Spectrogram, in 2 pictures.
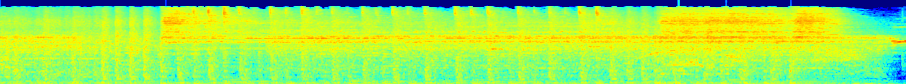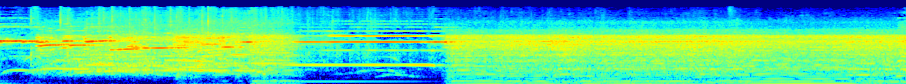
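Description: Hardcore punk band playing live, with fast, loud drum kit and distorted guitar, stops abruptly about eight seconds in. Crowd voices follow, then a few seconds of steady amplifier feedback tones. Low held guitar and bass notes and amp hum carry on before the next song.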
